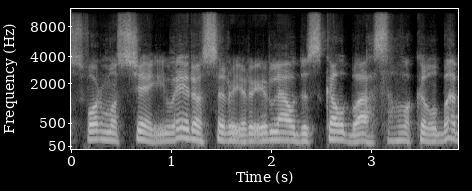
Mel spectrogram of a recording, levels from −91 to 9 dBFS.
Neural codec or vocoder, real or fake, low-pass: codec, 16 kHz in and 24 kHz out, 0.8 kbps, FocalCodec, streaming, 65536 codes; fake; 10.8 kHz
